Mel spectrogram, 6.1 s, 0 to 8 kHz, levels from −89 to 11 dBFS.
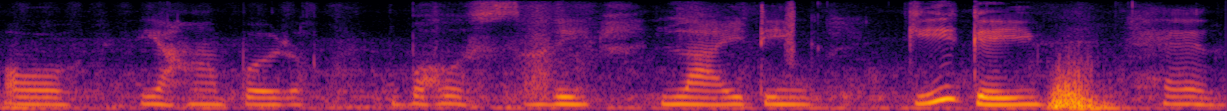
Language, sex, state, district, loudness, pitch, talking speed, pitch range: Hindi, female, Himachal Pradesh, Shimla, -19 LUFS, 190 Hz, 90 wpm, 145-195 Hz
